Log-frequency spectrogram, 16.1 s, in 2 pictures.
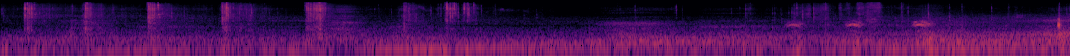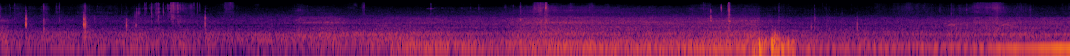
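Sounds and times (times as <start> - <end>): bird calling: 5.8 - 8.3, 15.0 - 15.8
sharp clicks: 13.2 - 14.6.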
